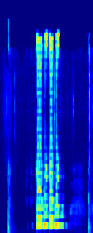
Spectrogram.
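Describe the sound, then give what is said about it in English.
A quiz contestant's individual buzzer sounds once, a bright, harmonically rich electronic tone lasting about half a second with a slight pulsing warble, bracketed by two brief dull knocks and no talking. “with their individual buzzers and give their answer”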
